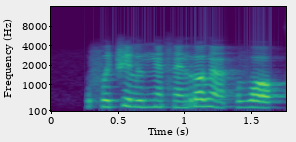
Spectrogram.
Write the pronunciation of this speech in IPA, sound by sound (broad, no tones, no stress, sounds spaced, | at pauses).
f ə t͡ʃ e l ɯ ŋ ɛ̃ s ɛ̃ r ɔ l ɐ̃ | v ɔ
